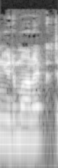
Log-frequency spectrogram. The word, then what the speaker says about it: eudaimonic: You distinguish between hedonic and eudaimonic.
